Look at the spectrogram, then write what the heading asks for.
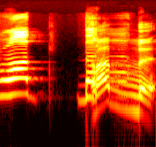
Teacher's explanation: اچھا با میں کلکلا کرنا ہے, مشدد کلکلا کرنا ہے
